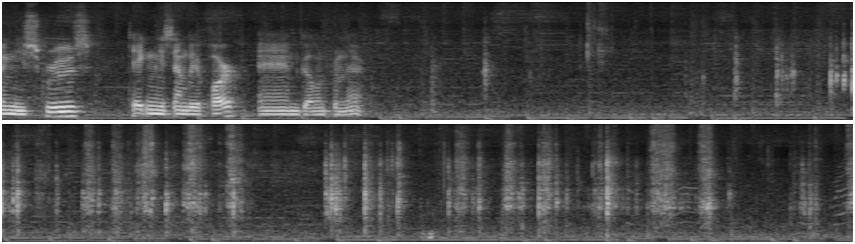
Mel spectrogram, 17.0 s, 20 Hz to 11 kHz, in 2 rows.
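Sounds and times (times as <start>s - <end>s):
steady low hum: 3.6s - 17.0s
small clicks and clinks of screws: 5.8s - 6.2s.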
